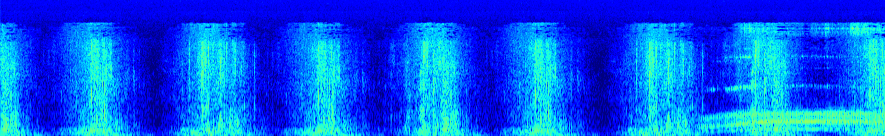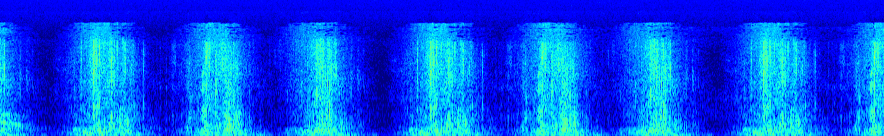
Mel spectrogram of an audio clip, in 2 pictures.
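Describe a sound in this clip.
Large wings flap in steady, rhythmic whooshes.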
